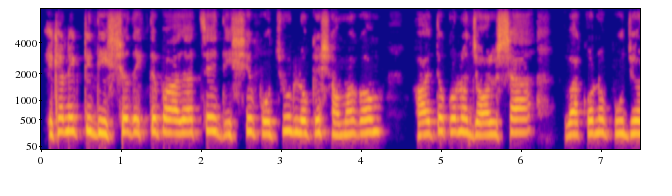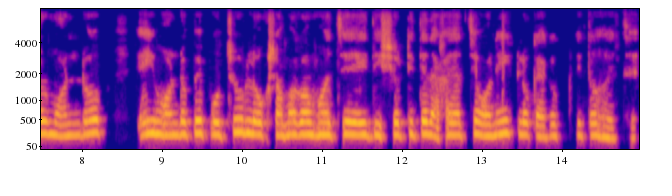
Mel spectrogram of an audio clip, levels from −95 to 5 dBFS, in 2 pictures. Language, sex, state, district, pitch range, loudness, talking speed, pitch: Bengali, female, West Bengal, Jhargram, 220-255 Hz, -14 LUFS, 135 wpm, 230 Hz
